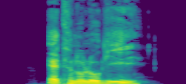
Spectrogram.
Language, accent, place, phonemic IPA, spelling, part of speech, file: German, Germany, Berlin, /ɛtnoloˈɡiː/, Ethnologie, noun, De-Ethnologie.ogg
- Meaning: ethnology (branch of anthropology)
